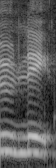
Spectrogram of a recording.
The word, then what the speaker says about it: lait: De lait, AI, je la prononce comme E, ET.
